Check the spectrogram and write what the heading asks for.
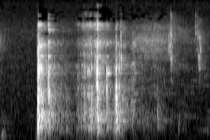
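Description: Drinking glasses clinking as a tall glass is picked up and knocked among the other glassware: one sharp clink about a third of a second in, then several lighter clinks and taps.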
